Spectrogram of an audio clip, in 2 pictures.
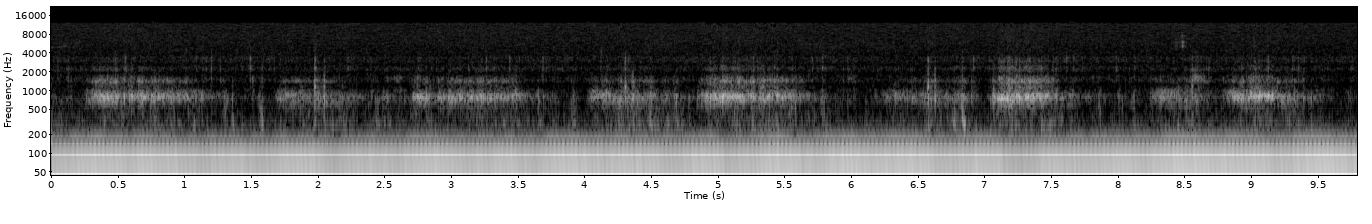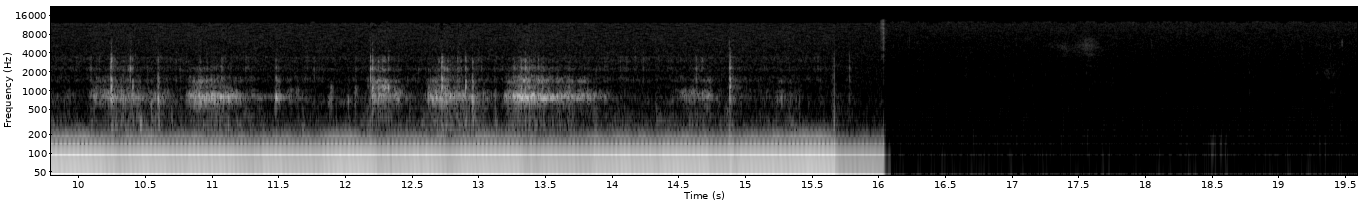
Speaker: que el soplo tu barrio se escuche la condensación debe presentar las siguientes características debe estar cerca de la superficie debe ser bastante grande debe extenderse hasta los bronquios de 3 milímetros de diámetro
